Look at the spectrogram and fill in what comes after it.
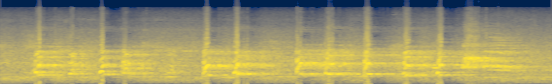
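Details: Dog barking in a repeated series of loud, sharp, harmonic barks, about eleven in eight seconds, often in quick pairs, with little else heard between them.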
